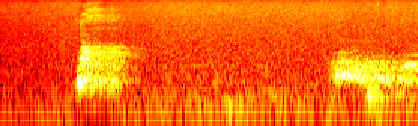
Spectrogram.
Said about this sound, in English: Whoa. What is that? It was like a crazy dog. Dog attack.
